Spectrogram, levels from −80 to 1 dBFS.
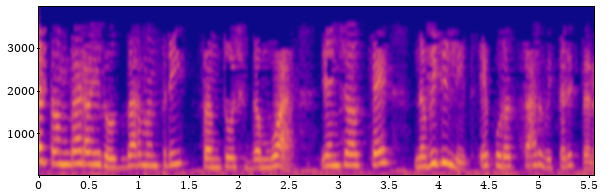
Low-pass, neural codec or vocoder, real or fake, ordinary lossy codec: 3.6 kHz; codec, 24 kHz, 0.9 kbps, WavTokenizer, medium speech release version 2; fake; MP3, 16 kbps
